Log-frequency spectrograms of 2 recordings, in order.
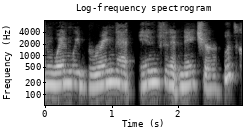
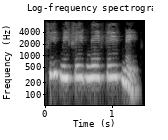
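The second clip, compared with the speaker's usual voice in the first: put-on baby bird begging; 7 semitones higher than usual. Teacher voicing hungry baby birds, higher chick-like begging. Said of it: "like a baby bird going".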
